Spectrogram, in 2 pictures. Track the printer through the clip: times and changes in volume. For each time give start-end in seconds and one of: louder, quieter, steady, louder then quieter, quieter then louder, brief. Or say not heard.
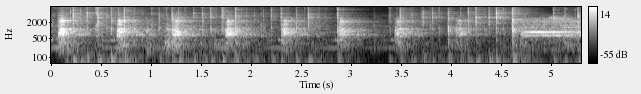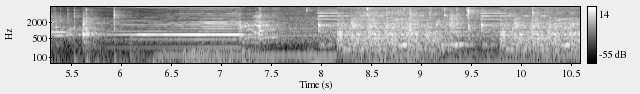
0.0-10.5 quieter then louder.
